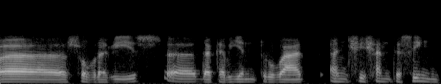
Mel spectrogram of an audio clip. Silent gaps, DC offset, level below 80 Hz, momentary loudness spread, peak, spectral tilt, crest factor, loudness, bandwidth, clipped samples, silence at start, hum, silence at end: none; under 0.1%; -76 dBFS; 12 LU; -12 dBFS; -7 dB/octave; 18 dB; -31 LUFS; 4.3 kHz; under 0.1%; 0 s; none; 0.05 s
